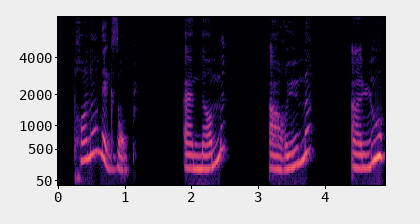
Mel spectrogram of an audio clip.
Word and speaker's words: rhume: Un rhume, j'ai pas prononcé le H.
